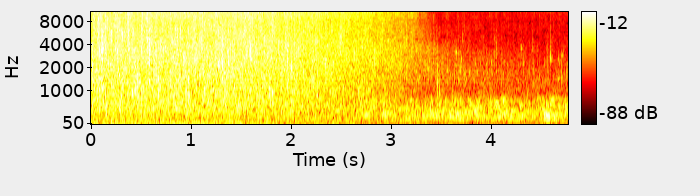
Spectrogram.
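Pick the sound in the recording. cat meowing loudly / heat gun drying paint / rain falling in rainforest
rain falling in rainforest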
